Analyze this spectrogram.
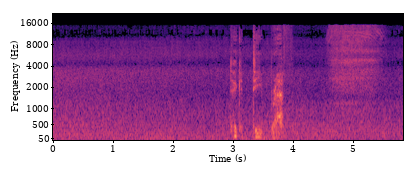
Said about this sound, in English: Let's just lie right here for a minute and listen to the surf.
